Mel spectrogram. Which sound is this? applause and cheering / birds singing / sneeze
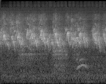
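birds singing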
